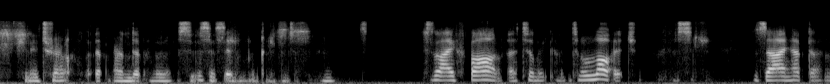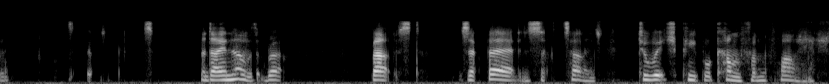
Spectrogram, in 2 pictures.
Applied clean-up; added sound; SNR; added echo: neural diffusion model UNIVERSE++.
